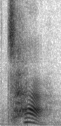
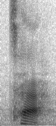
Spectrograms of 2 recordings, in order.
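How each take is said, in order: First: "Chả" with a clear breath burst after the ch; higher aspirated "Chả" set against the plain one. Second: "chả" with a plain ch and no puff of air; simple unaspirated "chả" for contrast. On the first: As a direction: puff air out on "Chả". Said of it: "dấu phẩy ở đây thể hiện bật hơi". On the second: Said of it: "chỉ đơn giản đọc là". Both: Shown as a demonstration.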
